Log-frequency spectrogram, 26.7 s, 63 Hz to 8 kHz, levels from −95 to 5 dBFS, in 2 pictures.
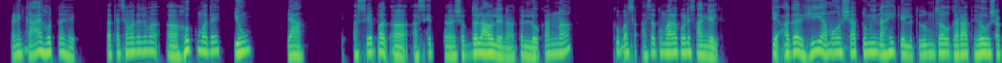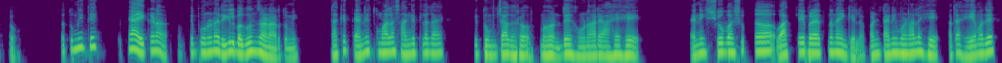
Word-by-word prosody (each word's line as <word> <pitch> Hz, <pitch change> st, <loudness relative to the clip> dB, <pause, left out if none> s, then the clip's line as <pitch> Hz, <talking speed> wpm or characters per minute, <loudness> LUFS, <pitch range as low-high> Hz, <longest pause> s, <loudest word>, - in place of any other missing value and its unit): आणि 125 Hz, +3 st, -1 dB
काय 135 Hz, +6 st, +1 dB
होतं 150 Hz, 0 st, +1 dB
हे? 110 Hz, -5 st, -2 dB, 0.4 s
तर -, -, 0 dB
त्याच्यामध्ये 145 Hz, +4 st, -1 dB, 0.5 s
हूकमध्ये 165 Hz, -1 st, +1 dB
क्यु, 145 Hz, -3 st, +1 dB, 0.6 s
क्या 120 Hz, -1 st, +1 dB, 0.7 s
असे 125 Hz, +4 st, -1 dB
प -, -, +4 dB
अ, 120 Hz, -5 st, +1 dB, 0.2 s
असे 115 Hz, -1 st, -4 dB
शब्द 120 Hz, +3 st, -4 dB
लावले 140 Hz, -4 st, +5 dB
ना, 105 Hz, -1 st, -2 dB
तर 120 Hz, -, -2 dB
लोकांना 125 Hz, +7 st, 0 dB, 0.6 s
खूप 155 Hz, -, -3 dB
असं 140 Hz, -4 st, -6 dB
असं 125 Hz, +5 st, -3 dB
तुम्हाला 145 Hz, 0 st, +2 dB
कोणी 145 Hz, 0 st, +2 dB
सांगेल, 125 Hz, -6 st, 0 dB, 0.7 s
की -, -, +1 dB
अगर 140 Hz, +3 st, +2 dB
ही 150 Hz, +9 st, +2 dB
अमावस्या 145 Hz, 0 st, 0 dB
तुम्ही 150 Hz, +1 st, +2 dB
नाही 135 Hz, +2 st, +2 dB
केली, 125 Hz, -3 st, 0 dB
तर 120 Hz, +2 st, -9 dB
तुमचं 135 Hz, +2 st, 0 dB
घरात 135 Hz, +1 st, +1 dB
हे 125 Hz, -, +1 dB
होऊ 140 Hz, +1 st, +5 dB
शकतो, 130 Hz, -1 st, -7 dB, 0.6 s
तर -, -, -7 dB
तुम्ही 195 Hz, +4 st, +2 dB
ते 225 Hz, -, +2 dB
ते 195 Hz, -, -11 dB
ऐकणार, 160 Hz, -4 st, +3 dB, 0.2 s
ते 125 Hz, +3 st, -9 dB
पूर्ण 150 Hz, +2 st, +1 dB
रील 150 Hz, +3 st, +3 dB
बघून 145 Hz, +3 st, +4 dB
जाणार 110 Hz, -9 st, +3 dB
तुम्ही, 100 Hz, 0 st, -4 dB, 0.5 s
ताकी 125 Hz, +6 st, -2 dB
त्यांनी 125 Hz, +5 st, +1 dB
तुम्हाला 145 Hz, +1 st, +2 dB
सांगितलं 140 Hz, 0 st, -1 dB
काय? 140 Hz, 0 st, -1 dB, 0.4 s
की -, -, -4 dB
तुमच्या 125 Hz, +1 st, +1 dB
घरमध्ये 120 Hz, 0 st, +1 dB
होणारे 115 Hz, +1 st, 0 dB
आहे 115 Hz, +1 st, +1 dB
हे, 120 Hz, -1 st, +2 dB
त्यांनी 130 Hz, +5 st, -7 dB
शुभ-अशुभचं 150 Hz, +2 st, +1 dB
वाक्य 135 Hz, +4 st, +1 dB
प्रयत्न 145 Hz, +1 st, +2 dB
नाही 145 Hz, -3 st, +3 dB
केलं, 105 Hz, -2 st, -4 dB
पण 120 Hz, +3 st, 0 dB
त्यांनी 130 Hz, +3 st, +2 dB
म्हणाले 140 Hz, +2 st, +3 dB
हे. 120 Hz, -2 st, +2 dB, 0.2 s
आता 135 Hz, +4 st, -3 dB
हे 110 Hz, +2 st, +1 dB
मध्ये 135 Hz, +4 st, +3 dB
135 Hz, 160 wpm, -23 LUFS, 120-145 Hz, 0.7 s, लावले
